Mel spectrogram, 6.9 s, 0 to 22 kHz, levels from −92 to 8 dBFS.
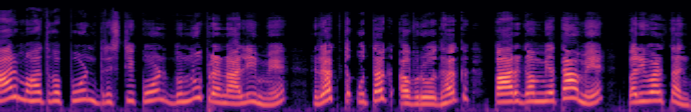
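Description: At 1.14 s the speech switches abruptly to an adaptive stream at a lower bitrate, lasting to the end. Treble thins, nothing above 14.9 kHz, and artefacts rise, which fits a low-rate HE-AAC stream. Unlike a rebuffering stall, no gap occurs.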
